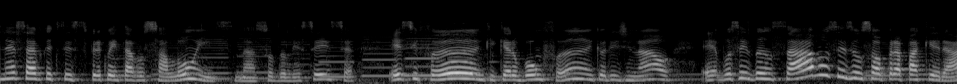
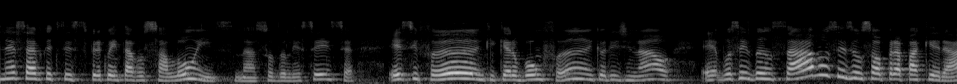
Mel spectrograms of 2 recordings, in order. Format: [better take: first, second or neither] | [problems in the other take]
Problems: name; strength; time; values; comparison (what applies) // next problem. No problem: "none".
second | background sound (Wind instrument, woodwind instrument); 19 dB below the speech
